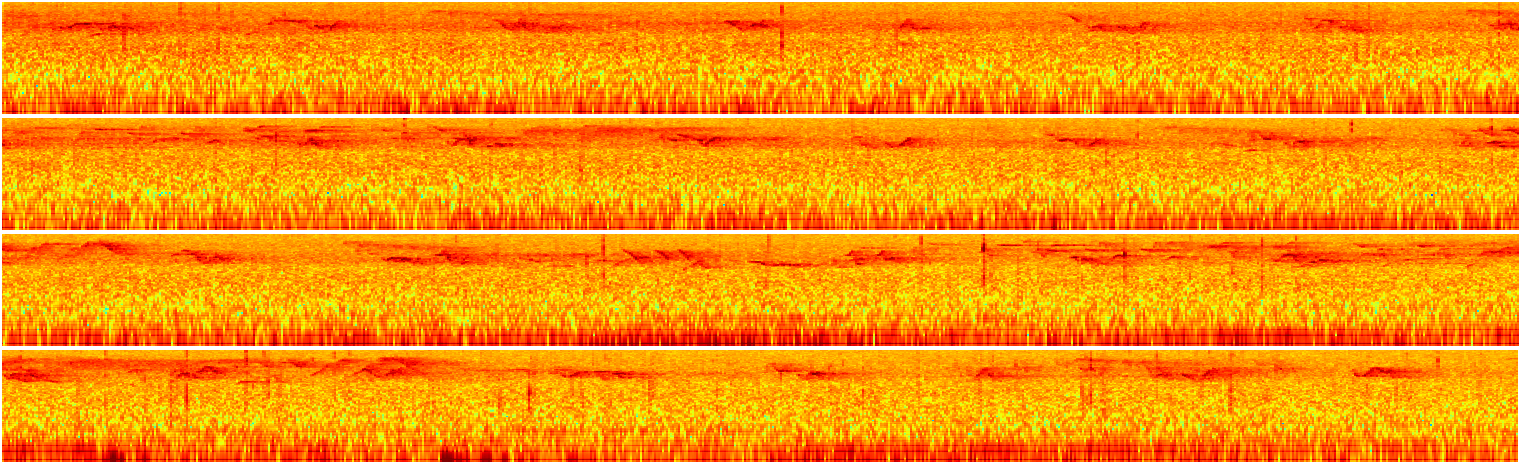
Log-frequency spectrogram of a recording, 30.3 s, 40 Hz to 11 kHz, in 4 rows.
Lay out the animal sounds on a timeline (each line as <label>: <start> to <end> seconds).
Red-eyed Vireo (Vireo olivaceus): 0.0 to 30.3 seconds
Black-capped Chickadee (Poecile atricapillus): 2.0 to 3.1 seconds
Indigo Bunting (Passerina cyanea): 7.2 to 10.3 seconds
Black-throated Blue Warbler (Setophaga caerulescens): 9.6 to 11.2 seconds
Black-capped Chickadee (Poecile atricapillus): 13.3 to 14.0 seconds
Chestnut-sided Warbler (Setophaga pensylvanica): 14.7 to 16.0 seconds
Black-capped Chickadee (Poecile atricapillus): 16.8 to 17.9 seconds
Rose-breasted Grosbeak (Pheucticus ludovicianus): 17.8 to 19.5 seconds
Indigo Bunting (Passerina cyanea): 19.3 to 23.3 seconds
Black-throated Blue Warbler (Setophaga caerulescens): 22.6 to 24.1 seconds
Chestnut-sided Warbler (Setophaga pensylvanica): 23.9 to 24.9 seconds
Black-capped Chickadee (Poecile atricapillus): 28.1 to 28.8 seconds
